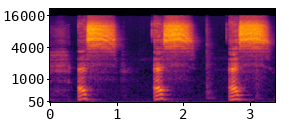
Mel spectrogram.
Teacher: السين من الحروف المهموسه مهموسه يجري النفس جريان النفس · السين حرف مستفل لا يرتفع اقصى اللسان عند نطق السين · السين حرف رخو يجري فيه الصوت لانه الرخاوه ضدها الشده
